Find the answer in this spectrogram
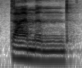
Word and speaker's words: diamond: IPA is going to be first syllable stress the I dip thong and then you might see awah written there between the m and the N but it's very very short and reduced Diamond so it was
